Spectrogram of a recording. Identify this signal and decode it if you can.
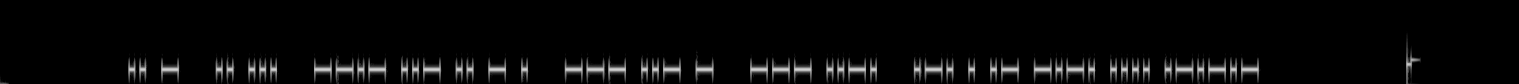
Morse code, heard as a keyed tone, about 22 wpm, 700 Hz. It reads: IT IS QUITE OUT OF REACH.
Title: Sentences from Top 1000 Words - Review Part 2 - 22wpm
